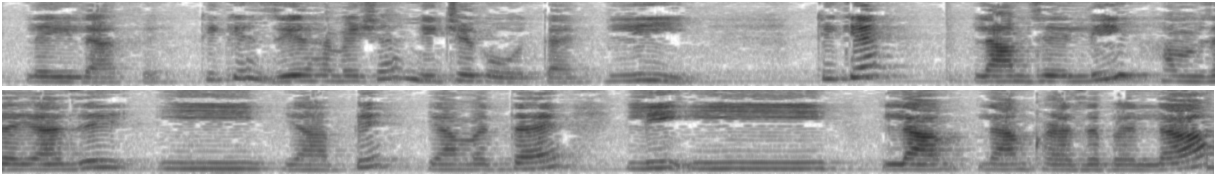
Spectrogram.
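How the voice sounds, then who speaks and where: A woman tutoring a student in Quran recitation, speaking slowly and deliberately. She breaks words into their letter sounds and keeps asking whether the student follows. Her voice sits in a middle register, with a faint noise underneath. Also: mid-range voice. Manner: patient, slow, spells out sounds and checks "ٹھیک ہے؟" often. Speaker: Quran tajweed teacher. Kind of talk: one-on-one recitation lesson.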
